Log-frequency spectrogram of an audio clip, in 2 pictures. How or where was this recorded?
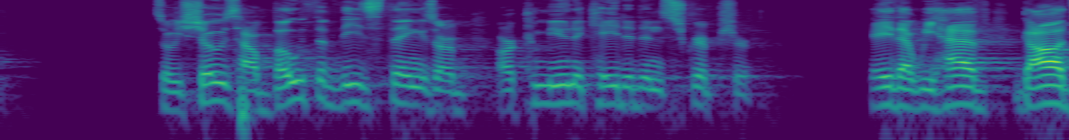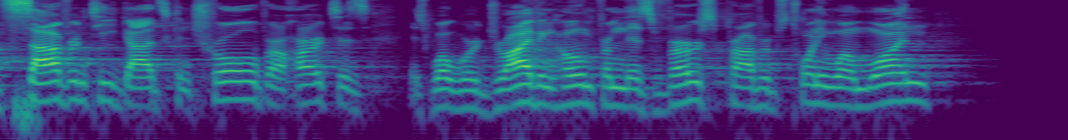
large echoing room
